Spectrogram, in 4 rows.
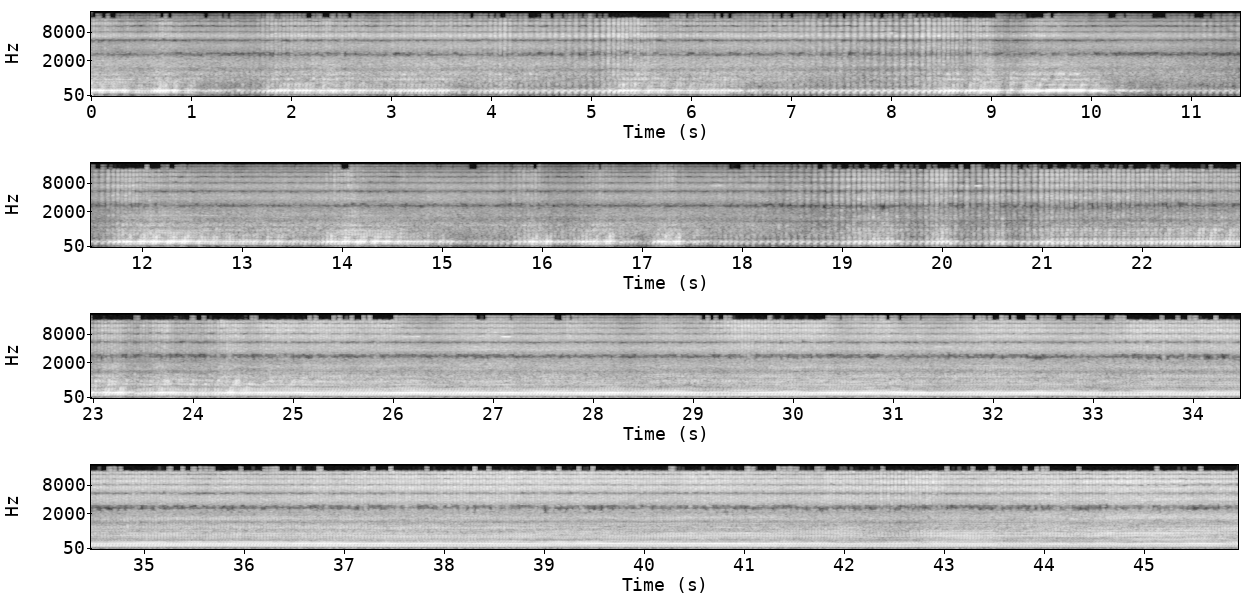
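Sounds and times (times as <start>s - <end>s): engine revving: 0.0s - 10.4s, 11.5s - 45.9s.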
